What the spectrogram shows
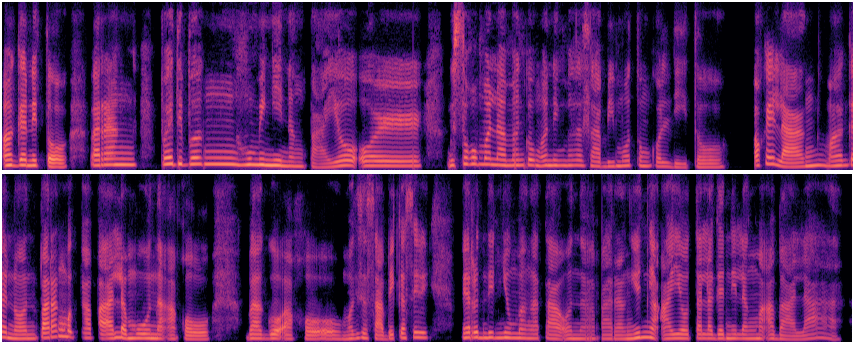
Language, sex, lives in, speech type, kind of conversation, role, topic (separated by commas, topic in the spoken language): Filipino, female, Philippines, conversation, podcast, guest, Paano ka humihingi ng payo nang hindi nahihiya?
